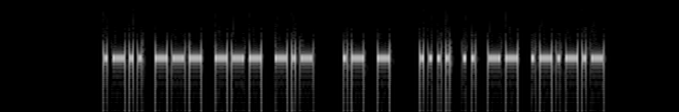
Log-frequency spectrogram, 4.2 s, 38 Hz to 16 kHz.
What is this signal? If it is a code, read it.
Morse code, heard as a keyed tone, about 44 wpm, 700 Hz. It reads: LOOK AT HIM.
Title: Sentences from Top 100 Words 45wpm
